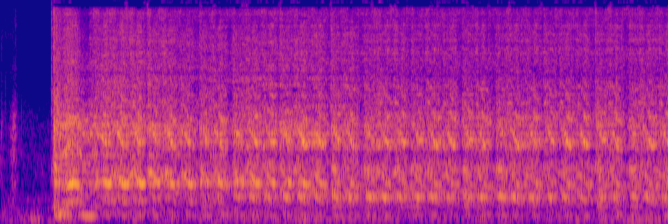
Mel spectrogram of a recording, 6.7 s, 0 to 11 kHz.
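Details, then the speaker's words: 1972 Dodge Tradesman camper van abandoned in a field 10 years, hot-wired with new starter relay, voltage regulator, ballast resistor and battery: engine cranks quickly and steadily on the starter but never fires; no fuel reaching it, so crank no start. "all right so after cranking and cranking and cranking it cranks a lot but it just wouldn't start um i wasn't getting any fuel"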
